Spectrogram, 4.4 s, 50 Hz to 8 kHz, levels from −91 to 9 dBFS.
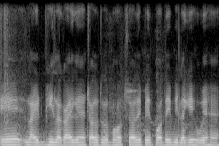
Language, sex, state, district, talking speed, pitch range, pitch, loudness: Urdu, male, Bihar, Saharsa, 220 wpm, 135-140 Hz, 135 Hz, -15 LUFS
